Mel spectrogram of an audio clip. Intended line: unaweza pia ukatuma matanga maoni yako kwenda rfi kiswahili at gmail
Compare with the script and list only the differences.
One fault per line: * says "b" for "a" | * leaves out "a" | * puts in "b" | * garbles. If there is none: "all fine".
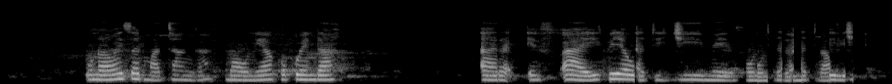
* leaves out "pia ukatuma"
* says "pia" for "kiswahili"
* garbles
